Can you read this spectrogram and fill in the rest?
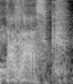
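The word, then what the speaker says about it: Tarasque: ¿Qué sería la forma apropiada de pronunciarlo, no? – Muy elegante, además. – ¡Le Tarask!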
